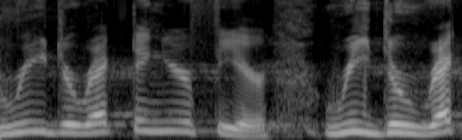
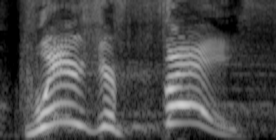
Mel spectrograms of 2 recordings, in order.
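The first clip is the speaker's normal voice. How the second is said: harsh scolding, very high-pitched and loud; 10 semitones higher, 13 dB louder than usual. Speaker shows how they used to hear Jesus's words when reading, imitating a harsh rebuke. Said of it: "I would hear it kind of like this".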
